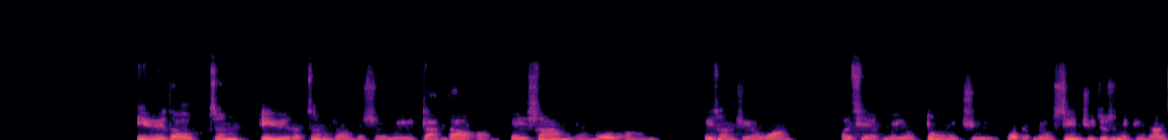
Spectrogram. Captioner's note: speaking chinese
